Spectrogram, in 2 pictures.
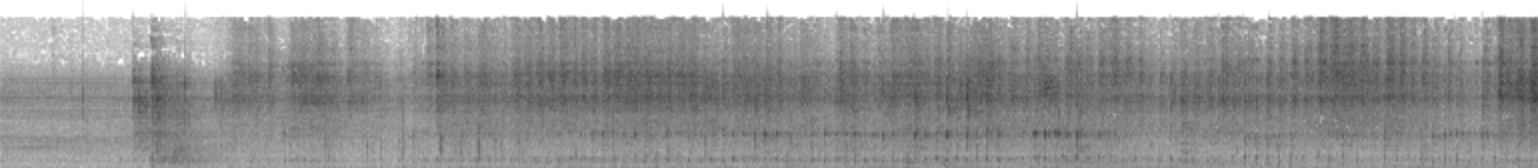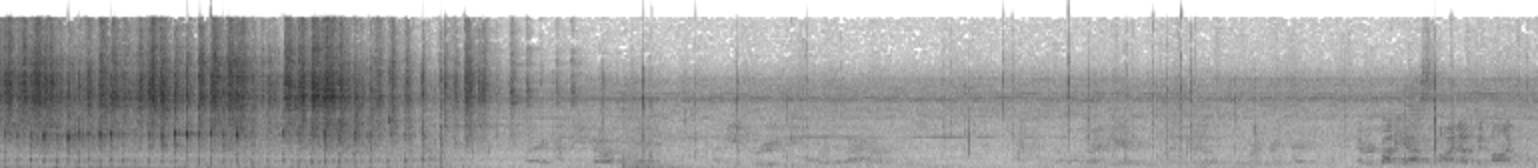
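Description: A wire-frame ball cart loaded with volleyballs being wheeled across a wooden gym floor, rattling and clattering loudest about halfway through, over a background of people's voices. The noise drops off after about two-thirds of the way, leaving voices talking.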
